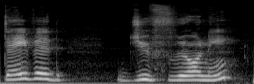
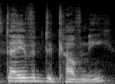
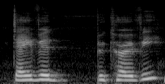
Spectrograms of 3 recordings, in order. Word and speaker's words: Duchovny: David Bukovy. – It's not even a B. It's a D. David Duchovny.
